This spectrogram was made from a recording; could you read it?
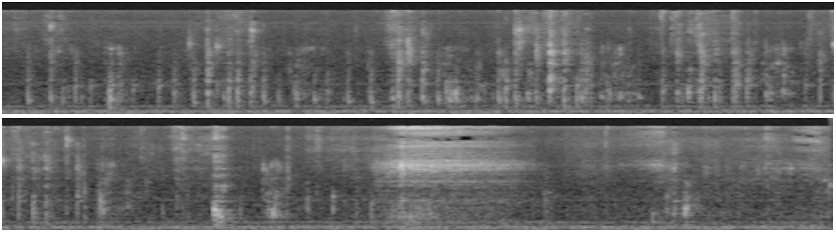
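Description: Someone drinks water, with small gulps, sniffs and wet mouth sounds over a steady low hum. A brief breathy rush follows near the end; no one speaks.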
